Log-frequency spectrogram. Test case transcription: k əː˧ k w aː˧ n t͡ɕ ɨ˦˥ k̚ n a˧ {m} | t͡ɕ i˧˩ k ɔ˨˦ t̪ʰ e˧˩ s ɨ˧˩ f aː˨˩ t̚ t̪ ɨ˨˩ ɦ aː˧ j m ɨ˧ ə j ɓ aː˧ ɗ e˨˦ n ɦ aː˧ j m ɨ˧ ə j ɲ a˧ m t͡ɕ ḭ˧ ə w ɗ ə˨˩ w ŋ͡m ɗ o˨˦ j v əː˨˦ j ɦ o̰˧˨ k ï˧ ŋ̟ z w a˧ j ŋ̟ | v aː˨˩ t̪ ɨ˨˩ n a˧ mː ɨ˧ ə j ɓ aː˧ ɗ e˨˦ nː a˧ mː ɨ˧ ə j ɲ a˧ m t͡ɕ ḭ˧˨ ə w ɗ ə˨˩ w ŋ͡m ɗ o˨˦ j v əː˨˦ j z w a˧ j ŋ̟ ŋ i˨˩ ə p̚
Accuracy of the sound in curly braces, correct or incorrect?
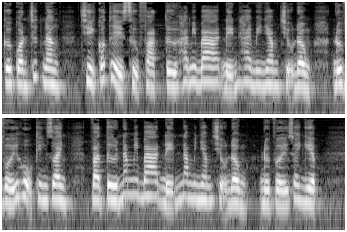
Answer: incorrect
